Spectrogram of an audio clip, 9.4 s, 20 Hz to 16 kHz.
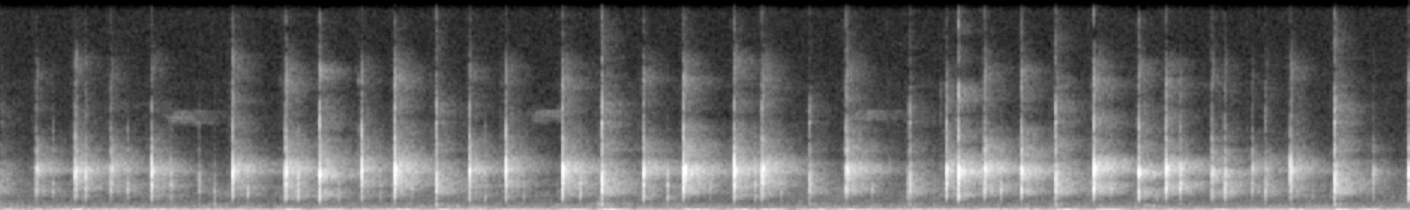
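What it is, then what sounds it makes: Mechanical keyboard with plastic keycaps. Fingertips of both hands type steady key presses on a compact Neo70 mechanical keyboard with an aluminum case and plate, foam filling, and hollow-sounding ABS plastic keycaps, resting on a desk mat. Around 38 short, bright clacks with a hollow tone centered near 2.7 kHz fall at an even, unhurried pace. A faint low hum sits beneath them throughout.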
